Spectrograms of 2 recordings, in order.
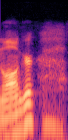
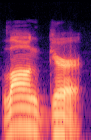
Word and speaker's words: longer: There's no three in longer. Longer. Longer. So now all of a sudden, yes, you can hear it.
